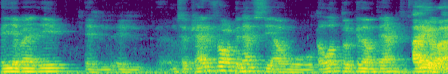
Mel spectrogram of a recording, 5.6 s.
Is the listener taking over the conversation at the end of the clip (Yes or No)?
Yes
